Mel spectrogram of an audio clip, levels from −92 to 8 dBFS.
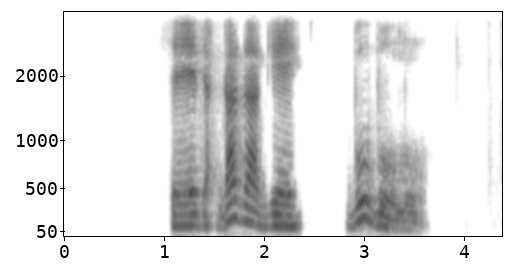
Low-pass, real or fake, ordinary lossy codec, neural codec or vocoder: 3.6 kHz; real; Opus, 64 kbps; none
